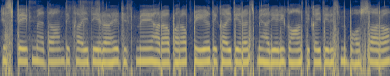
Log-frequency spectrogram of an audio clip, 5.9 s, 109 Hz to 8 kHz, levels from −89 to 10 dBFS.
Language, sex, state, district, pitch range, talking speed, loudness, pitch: Hindi, female, Bihar, Saran, 240-255 Hz, 255 wpm, -14 LUFS, 245 Hz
